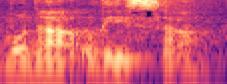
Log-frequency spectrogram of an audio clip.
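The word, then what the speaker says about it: Mona Lisa: 페인팅이구나 리사 문화 리사예요 영어식 발음은 모나리자가 아니에요 모나리사 가 아니라 액츄얼리 실제로이 사람이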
